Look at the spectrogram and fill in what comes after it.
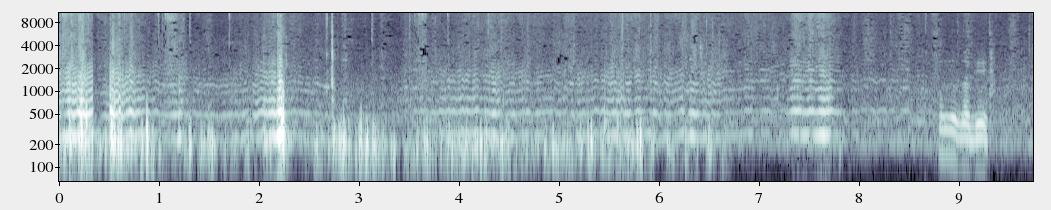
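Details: Spring 2018 hive transfer of eight frames of honey bees: loud, tonal buzzing of bees flying close, steady and droning with swells and dips, broken by a few clicks of frames being handled.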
